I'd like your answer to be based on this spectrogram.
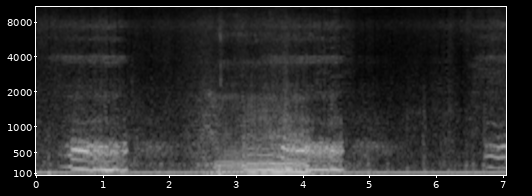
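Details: Two girls snoring loudly in a snoring competition: loud, deep rumbling snores on each inhale, with a steady low hum in the room.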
